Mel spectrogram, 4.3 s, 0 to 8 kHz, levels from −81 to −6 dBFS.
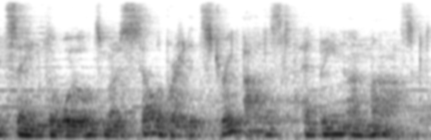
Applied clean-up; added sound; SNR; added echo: none; Thunder; 20 dB; reverberation time 0.7 s.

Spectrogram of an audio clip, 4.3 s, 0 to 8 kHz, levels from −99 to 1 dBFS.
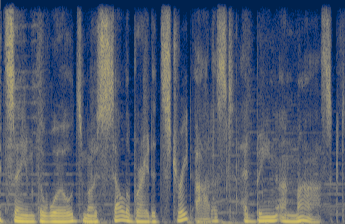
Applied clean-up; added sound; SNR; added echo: none; none; none; none.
